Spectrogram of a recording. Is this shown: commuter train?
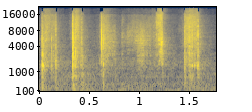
no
